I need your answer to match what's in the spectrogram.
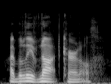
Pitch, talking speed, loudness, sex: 130 Hz, 215 wpm, -17 LUFS, male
